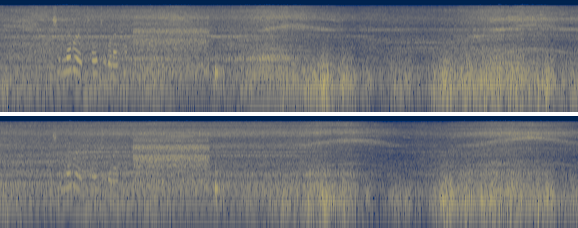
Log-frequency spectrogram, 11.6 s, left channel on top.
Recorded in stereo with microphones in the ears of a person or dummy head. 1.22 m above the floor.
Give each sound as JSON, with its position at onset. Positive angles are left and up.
{"t": 1.0, "sound": "a woman speaking", "side_deg": 35}
{"t": 2.6, "sound": "boiling", "side_deg": -35}
{"t": 4.3, "sound": "a thud", "side_deg": -65}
